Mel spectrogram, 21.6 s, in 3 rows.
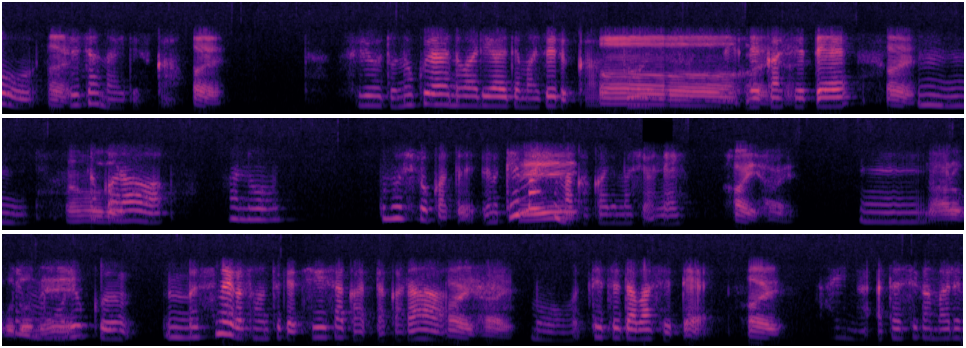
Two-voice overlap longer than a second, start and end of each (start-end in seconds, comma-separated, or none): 4.5-6.1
